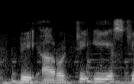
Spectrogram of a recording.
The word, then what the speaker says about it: protest: Here it will act as a verb, so the accent falls on the second syllable. Protest. Protest. If it is a noun, the accent for the first syllable.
